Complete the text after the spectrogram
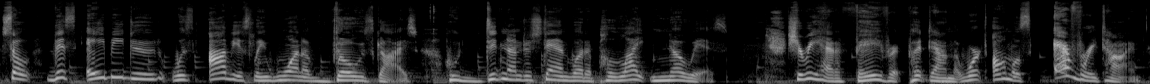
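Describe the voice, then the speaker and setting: A woman reading her own memoir as dramatized storytelling, with a theatrical, expressive and emphatic delivery. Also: medium pitch, a little slow, soft background music. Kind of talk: dramatized first-person storytelling.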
